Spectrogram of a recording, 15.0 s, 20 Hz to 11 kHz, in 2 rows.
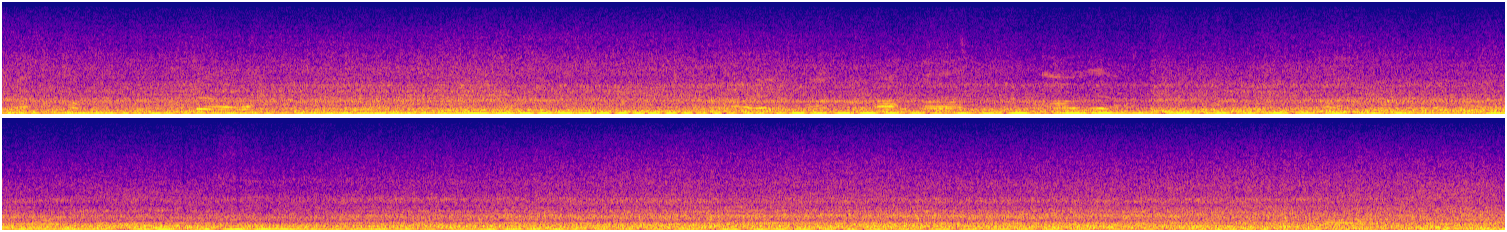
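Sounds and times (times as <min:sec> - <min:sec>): boat engine droning: 0:10.1 - 0:15.0.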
